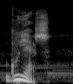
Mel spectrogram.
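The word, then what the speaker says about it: gulyás: В изначальной форме венгерский гуляш произносится как «гуяш», что буквально переводится как «пастух» или «пастушка».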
